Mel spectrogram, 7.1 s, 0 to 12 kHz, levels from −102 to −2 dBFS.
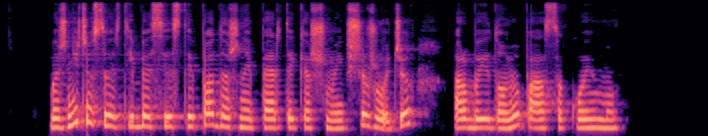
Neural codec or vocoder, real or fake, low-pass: none; real; 10.8 kHz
